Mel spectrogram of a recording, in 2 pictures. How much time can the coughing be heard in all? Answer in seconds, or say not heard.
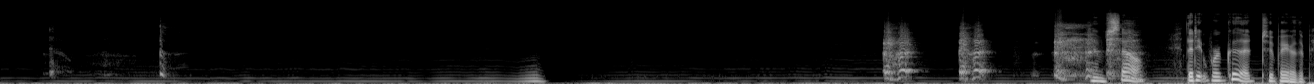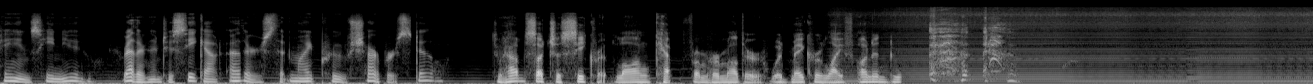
5 s.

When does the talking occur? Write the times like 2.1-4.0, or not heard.
10.9-22.2.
